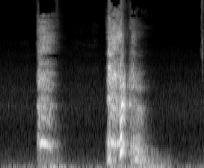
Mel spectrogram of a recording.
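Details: Huff cough airway clearance demonstration in pulmonary rehab: forceful open-throat huff then longer huff-cough, uncovered, initiating rattling to move secretions up from the lower airways so they become productive.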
